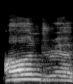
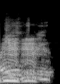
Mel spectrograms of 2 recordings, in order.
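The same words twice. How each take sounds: First: The name is pronounced in a refined, upscale way. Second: The name is pronounced in a casual, folksy way. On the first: The person is wealthy and refined. "Andrea is like the more rich person" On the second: The person is ordinary and rowdy. "Opposed to, hey y'all"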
